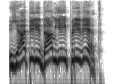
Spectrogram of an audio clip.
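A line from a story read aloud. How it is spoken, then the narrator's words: Shouted after someone. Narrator (Russian): крикнул Жорж нам вслед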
